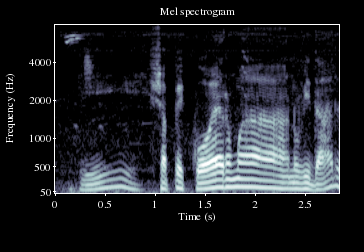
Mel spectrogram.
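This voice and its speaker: A man speaks with ordinary pitch variation. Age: 60s. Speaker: landless movement settler, farmer. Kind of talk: interview testimony. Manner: halting, many fillers.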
